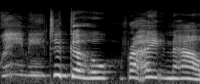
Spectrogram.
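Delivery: acted-out high, loud scream. Retelling how the speaker's sister screamed at a dazed man: imitating someone screaming. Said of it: "I remember her screaming at him".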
